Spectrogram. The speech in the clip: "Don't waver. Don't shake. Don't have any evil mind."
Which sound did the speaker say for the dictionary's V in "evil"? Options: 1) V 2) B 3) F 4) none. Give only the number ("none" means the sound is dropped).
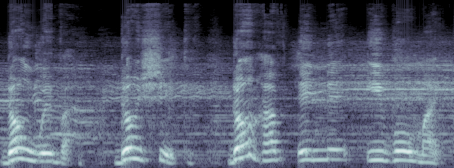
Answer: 1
